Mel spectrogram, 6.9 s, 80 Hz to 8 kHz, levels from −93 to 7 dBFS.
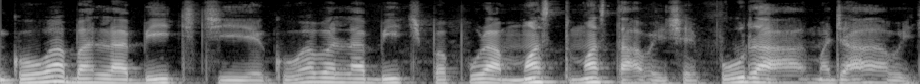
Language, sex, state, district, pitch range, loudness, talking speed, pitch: Maithili, male, Bihar, Madhepura, 120-145 Hz, -18 LUFS, 140 wpm, 130 Hz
